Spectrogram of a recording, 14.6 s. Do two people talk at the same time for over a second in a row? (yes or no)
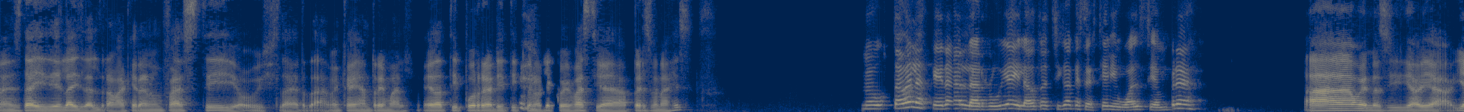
no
